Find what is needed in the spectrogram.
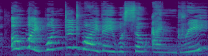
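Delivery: attempted, put-on Welsh accent, pitched high. Retelling their own reply in a past conversation, attempted welsh accent. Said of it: "that was my attempt at a Welsh accent".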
